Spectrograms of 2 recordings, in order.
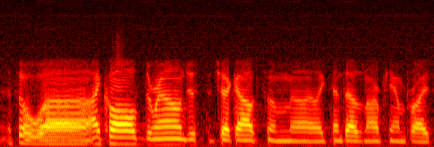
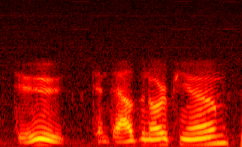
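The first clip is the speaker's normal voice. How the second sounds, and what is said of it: Impression of a computer store kid. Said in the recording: “impersonation of a computer kid at one of the big majors”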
